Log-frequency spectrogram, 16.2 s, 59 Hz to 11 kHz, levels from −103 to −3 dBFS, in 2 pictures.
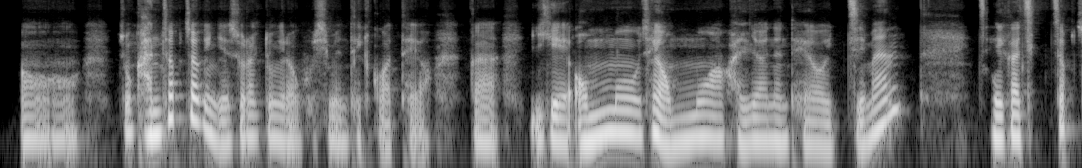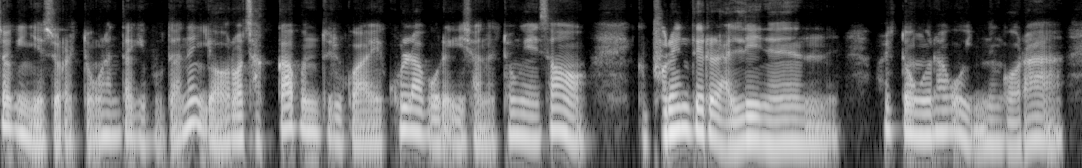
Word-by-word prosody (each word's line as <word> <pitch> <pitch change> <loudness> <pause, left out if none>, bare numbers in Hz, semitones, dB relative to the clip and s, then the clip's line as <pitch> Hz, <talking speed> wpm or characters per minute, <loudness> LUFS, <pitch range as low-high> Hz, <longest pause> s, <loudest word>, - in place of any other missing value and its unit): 어 150 +2 -4 0.3
좀 - - -2
간접적인 185 - +4
예술 135 +3 -2
활동이라고 150 -2 -3
보시면 - - -6
될 - - -9
것 - - -7
같아요. - - -8 0.3
그러니까 65 -1 -3 0.2
이게 145 -2 +1
업무 170 +4 +4
제 175 +1 +2
업무와 145 +2 +2
관련은 140 -1 -2
되어 125 -3 -4
있지만 185 - 0 0.7
제가 150 +1 +5
직접적인 - - -1
예술 - - +1
활동을 160 - -3
한다기보다는 160 - -1
여러 - - +2
작가분들과의 135 -5 0
콜라보레이션을 180 - 0
통해서 165 0 0 0.3
그 150 - -11
브랜드를 180 -2 +5
알리는 135 +2 0 0.3
활동을 175 -4 +1
하고 180 -3 0
있는 135 0 -3
거라 140 +5 -3
150 Hz, 345 characters per minute, -24 LUFS, 135-170 Hz, 0.7 s, 제가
